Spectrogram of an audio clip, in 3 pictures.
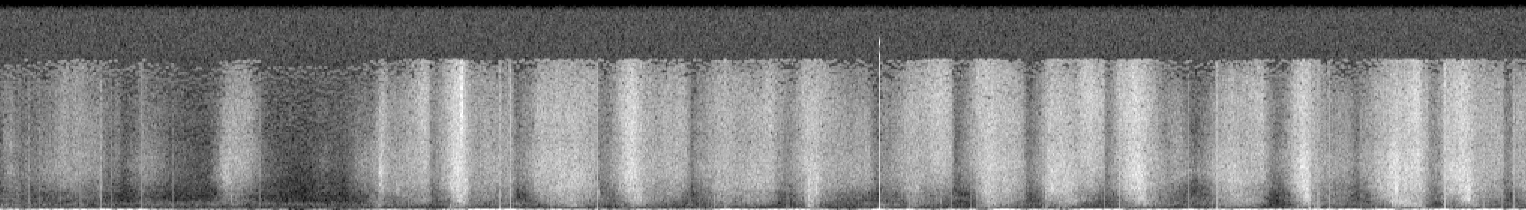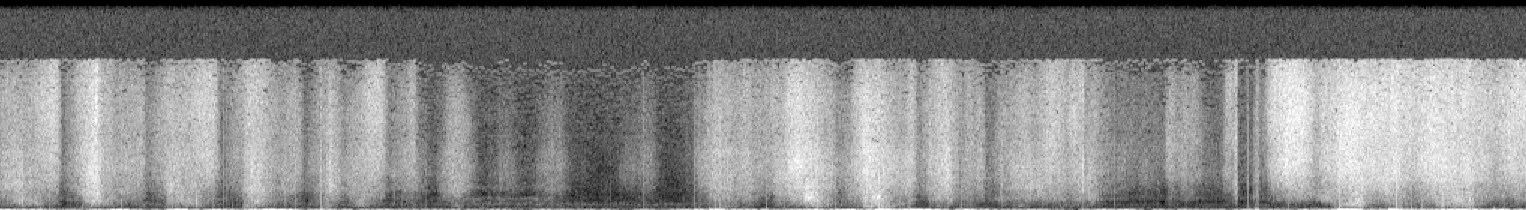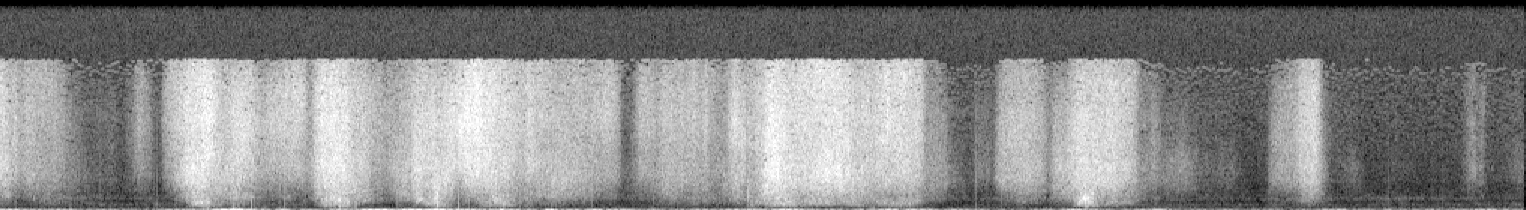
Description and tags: clothes movement foley
clothes, foley, movement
